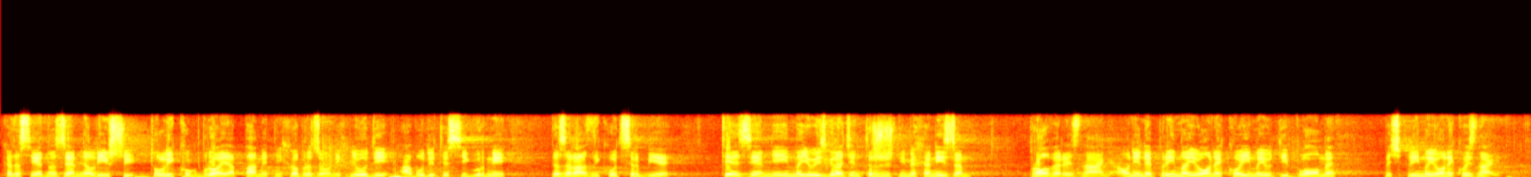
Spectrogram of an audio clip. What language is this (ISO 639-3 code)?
srp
